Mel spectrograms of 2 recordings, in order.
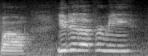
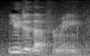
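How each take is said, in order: First: Higher, excited gasp of thanks; delighted. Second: Softer, quieter repeat; touched. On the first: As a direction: act thrilled and touched. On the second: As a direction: say it again, softly moved. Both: Retold or imitated. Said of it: "I was like".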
